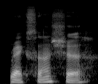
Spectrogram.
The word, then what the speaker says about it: rakshasa: like tiger dudes yeah with backwards hands oh wreck sasha okay uh when that happens um we're in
